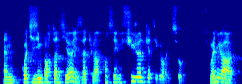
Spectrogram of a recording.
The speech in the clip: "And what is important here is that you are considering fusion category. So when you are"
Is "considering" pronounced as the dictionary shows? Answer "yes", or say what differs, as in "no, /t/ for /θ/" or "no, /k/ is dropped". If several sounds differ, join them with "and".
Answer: no, /n/ is dropped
